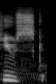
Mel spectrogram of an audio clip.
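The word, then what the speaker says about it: Heussc: ai program named husk h-e-u-s-s-c uh uh pronounced husk but for the sake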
